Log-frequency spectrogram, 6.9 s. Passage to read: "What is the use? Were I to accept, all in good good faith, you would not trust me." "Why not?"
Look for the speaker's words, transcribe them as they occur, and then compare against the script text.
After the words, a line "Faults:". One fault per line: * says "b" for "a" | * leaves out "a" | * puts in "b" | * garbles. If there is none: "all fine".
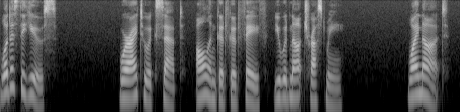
"What is the use? Were I to accept, all in good good faith, you would not trust me." "Why not?"
Faults:
all fine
